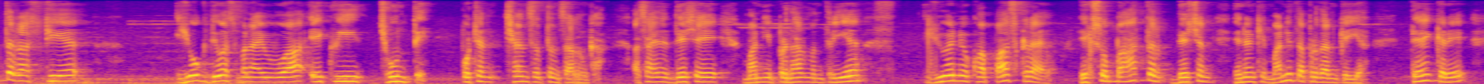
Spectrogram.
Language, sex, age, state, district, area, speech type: Sindhi, male, 60+, Delhi, South Delhi, urban, spontaneous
